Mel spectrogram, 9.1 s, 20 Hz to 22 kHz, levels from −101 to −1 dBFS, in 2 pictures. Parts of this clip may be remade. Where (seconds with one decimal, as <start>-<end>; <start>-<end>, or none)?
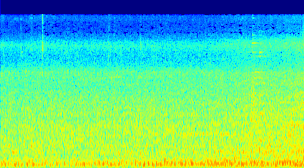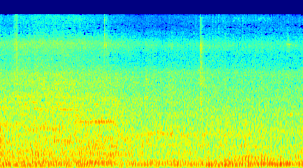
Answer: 0.0-4.8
